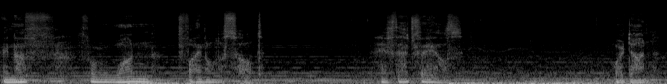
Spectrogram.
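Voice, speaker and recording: A man's voice: on the low side, takes it slowly. An actor playing an earnest, solemn young human king in a dramatic game cinematic. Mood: grave, earnest. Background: cinematic music.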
